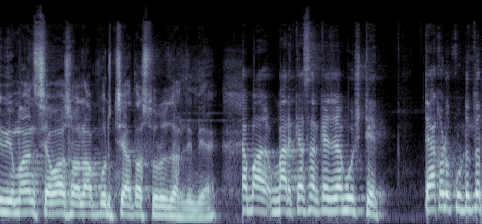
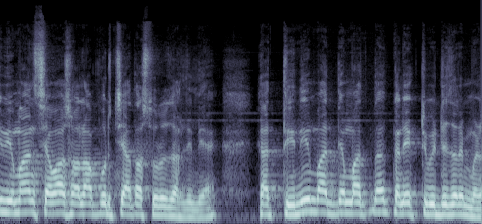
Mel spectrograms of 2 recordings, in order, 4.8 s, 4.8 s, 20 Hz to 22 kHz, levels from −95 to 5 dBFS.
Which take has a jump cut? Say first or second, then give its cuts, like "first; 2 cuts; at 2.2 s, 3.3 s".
first; 1 cut; at 2.4 s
